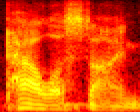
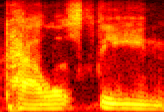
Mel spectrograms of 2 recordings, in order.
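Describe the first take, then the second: First: The name is said with the outsider pronunciation. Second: The name is said with the local pronunciation. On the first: This is how people from elsewhere say it. "instead of" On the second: This is how the people who live there say it. "how the locals pronounce it"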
